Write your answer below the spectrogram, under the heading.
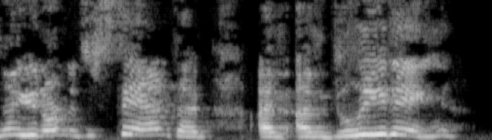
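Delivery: put-on tearful, high, hysterical sobbing voice. Retelling what a pulled-over driver said: imitating hysterical crying. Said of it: "hysterical crying".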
